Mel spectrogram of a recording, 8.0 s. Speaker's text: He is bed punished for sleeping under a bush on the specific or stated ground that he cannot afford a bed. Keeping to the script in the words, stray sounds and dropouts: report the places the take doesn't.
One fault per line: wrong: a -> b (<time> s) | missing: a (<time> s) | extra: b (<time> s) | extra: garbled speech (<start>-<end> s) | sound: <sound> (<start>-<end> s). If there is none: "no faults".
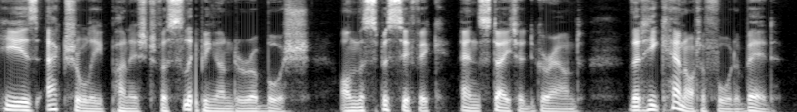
wrong: bed -> actually (0.5 s)
sound: dropout (1.9-2.0 s)
wrong: or -> and (4.6 s)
